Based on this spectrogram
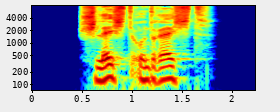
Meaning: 1. proper without much ado, simple and neat 2. not so good, so-so, barely sufficient, done with difficulty
- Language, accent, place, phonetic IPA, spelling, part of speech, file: German, Germany, Berlin, [ʃlɛçt ʊnt ʁɛçt], schlecht und recht, adjective, De-schlecht und recht.ogg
